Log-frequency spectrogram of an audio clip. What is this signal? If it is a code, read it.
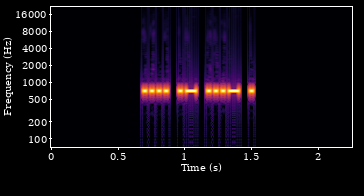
Morse code, heard as a keyed tone, about 43 wpm, 700 Hz. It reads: HAVE
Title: Sentences from Top 100 Words - New Word Drill - 45wpm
